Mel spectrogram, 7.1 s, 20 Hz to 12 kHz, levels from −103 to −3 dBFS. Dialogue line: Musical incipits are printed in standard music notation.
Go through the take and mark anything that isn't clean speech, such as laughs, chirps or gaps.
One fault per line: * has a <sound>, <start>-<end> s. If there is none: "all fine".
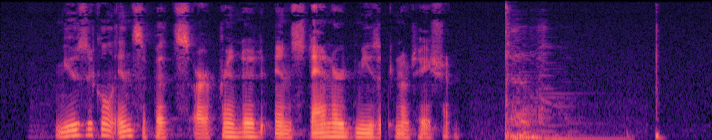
* has a dropout, 3.8-3.9 s
* has a thud, 5.0-6.4 s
